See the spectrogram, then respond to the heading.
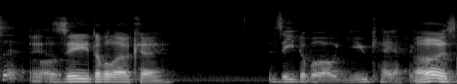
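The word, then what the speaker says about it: Zouk: Z-O-O-K. Z-O-O-U-K, I think. Oh, is there I a think U there's in a it? U in there, yeah. That's why it's like Zook.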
